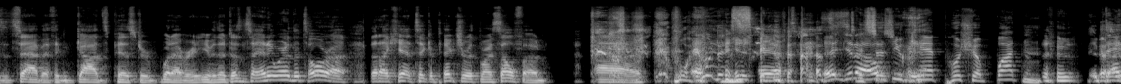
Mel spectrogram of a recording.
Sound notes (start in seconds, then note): 6.0 laughter; 10.1 laughter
